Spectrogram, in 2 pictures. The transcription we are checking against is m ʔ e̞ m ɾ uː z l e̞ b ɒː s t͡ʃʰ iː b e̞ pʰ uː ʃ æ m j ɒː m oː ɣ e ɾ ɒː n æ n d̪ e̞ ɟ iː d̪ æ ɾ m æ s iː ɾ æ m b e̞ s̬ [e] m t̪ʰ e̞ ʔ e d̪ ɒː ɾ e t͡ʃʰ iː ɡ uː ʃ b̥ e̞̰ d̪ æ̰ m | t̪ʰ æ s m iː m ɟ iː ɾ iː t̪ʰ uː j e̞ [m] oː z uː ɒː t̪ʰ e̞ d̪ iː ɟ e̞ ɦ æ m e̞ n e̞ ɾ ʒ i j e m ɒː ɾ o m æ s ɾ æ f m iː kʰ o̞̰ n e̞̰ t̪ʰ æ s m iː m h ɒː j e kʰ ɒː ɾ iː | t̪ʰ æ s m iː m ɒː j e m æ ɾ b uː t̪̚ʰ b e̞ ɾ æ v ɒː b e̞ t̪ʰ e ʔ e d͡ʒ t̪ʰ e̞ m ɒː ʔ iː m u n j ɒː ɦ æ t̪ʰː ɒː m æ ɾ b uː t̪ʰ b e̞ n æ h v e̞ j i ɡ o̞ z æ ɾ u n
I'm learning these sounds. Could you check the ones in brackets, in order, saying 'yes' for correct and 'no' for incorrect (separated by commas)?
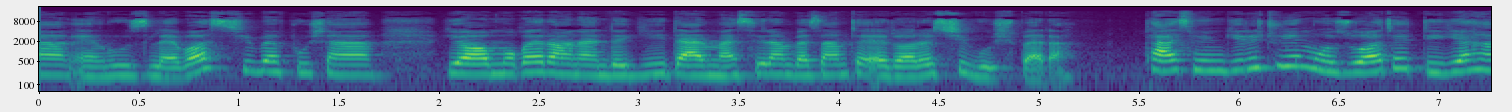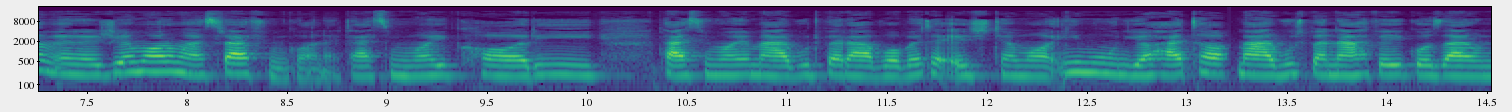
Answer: no, yes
